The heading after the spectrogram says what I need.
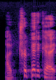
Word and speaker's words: Tripitaka: Tripitaka is the Sanskrit pronunciation, and Tipitaka is the Pali pronunciation.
